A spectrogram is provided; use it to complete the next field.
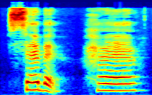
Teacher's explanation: والسابحات سبحا، في قلقلة عند الباء، الصفة تبع ايه اللي هو الساكن، الباء الساكنة صفة القلقلة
